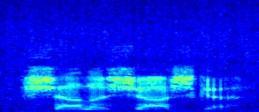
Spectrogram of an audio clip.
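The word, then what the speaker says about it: Shalashaska: somewhere along the line, Shashka got stuck on the end of Sharashka. The guerrillas were using the name amongst themselves, and by the time I got to hearing about it, pronunciation had wound up as Shalashashka. So, half Gulag, half Hero's sword.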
